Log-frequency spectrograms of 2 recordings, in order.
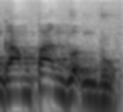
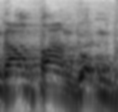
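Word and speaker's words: Ngapandouetnbu: Ok, je vais vous aider. Simon Gapangwedbou. C'est voilà. Je vais vous aider. C'est ça la prononciation. Simon Gapangwedbou.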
